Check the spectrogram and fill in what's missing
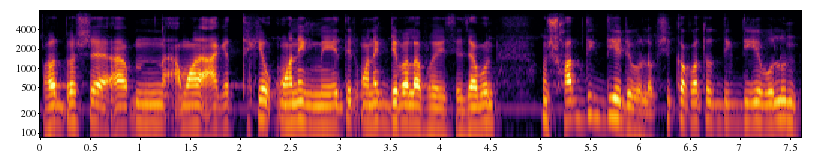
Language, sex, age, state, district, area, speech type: Bengali, male, 18-30, West Bengal, Birbhum, urban, spontaneous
